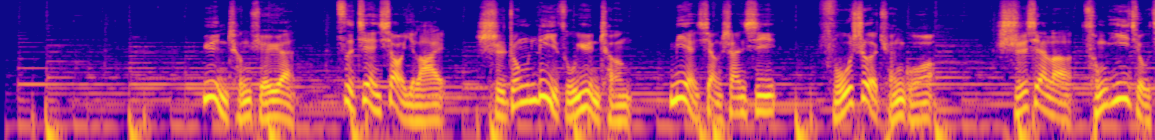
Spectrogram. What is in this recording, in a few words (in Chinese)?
宣传片 学院; 运城学院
